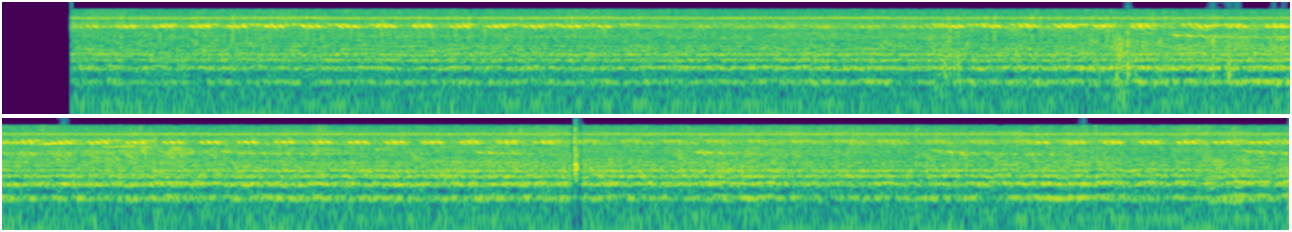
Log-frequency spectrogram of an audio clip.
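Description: Honey bees give a steady, low droning buzz with a thin, pulsing whine above it.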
